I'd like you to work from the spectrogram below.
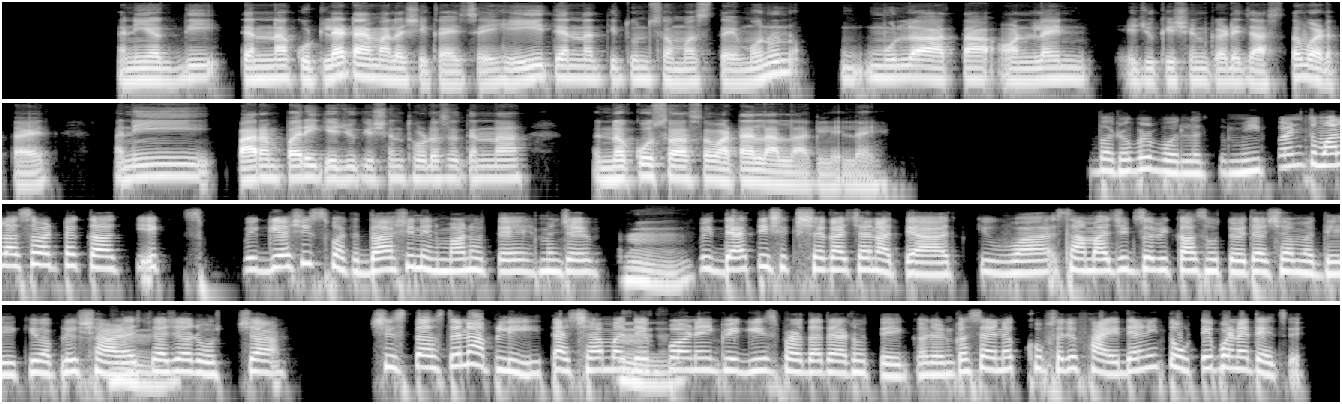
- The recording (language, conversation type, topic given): Marathi, podcast, ऑनलाइन शिक्षणामुळे पारंपरिक शाळांना स्पर्धा कशी द्यावी लागेल?
- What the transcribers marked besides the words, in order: other noise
